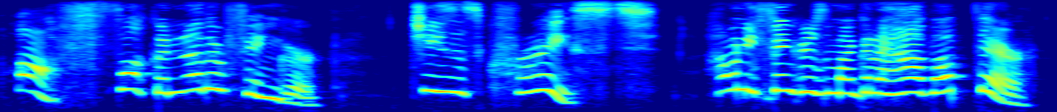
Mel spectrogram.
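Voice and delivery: high-pitched, fed-up outburst; exasperated. Retold or imitated. Acting exasperation at doctor's repeated exam.

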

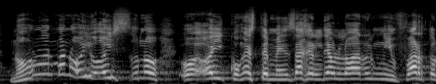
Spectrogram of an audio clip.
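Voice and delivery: high exultant cry; triumphant shout. Real, not acted. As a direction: rejoice loudly over the devil. Preacher's triumphant exclamation.

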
